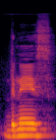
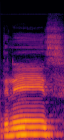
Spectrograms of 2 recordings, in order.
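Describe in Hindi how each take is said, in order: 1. स्वर सामान्य छोटी अवधि में बोला जाता है। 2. स्वर को बहुत ज़्यादा लंबा खींचा जाता है। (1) "जैसे हम किसी का नाम बोलते हैं नॉर्मली" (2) "जब उसका दूर से उसको बुलाते हैं दिनेश, तो ए बढ़ के आ रहा है"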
